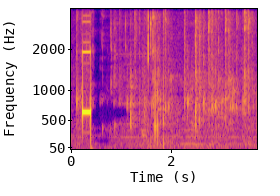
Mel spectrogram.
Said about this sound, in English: Please feel free to leave us a voicemail at the beep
